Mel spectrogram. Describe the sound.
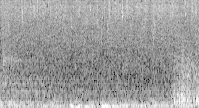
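Steady, dense rain hisses throughout, with a few low thunder rumbles swelling beneath it and a rougher surge near the end. No voices are heard.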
